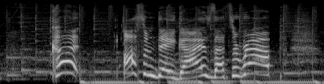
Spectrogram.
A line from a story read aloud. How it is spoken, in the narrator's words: Kim interrupted us to yell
